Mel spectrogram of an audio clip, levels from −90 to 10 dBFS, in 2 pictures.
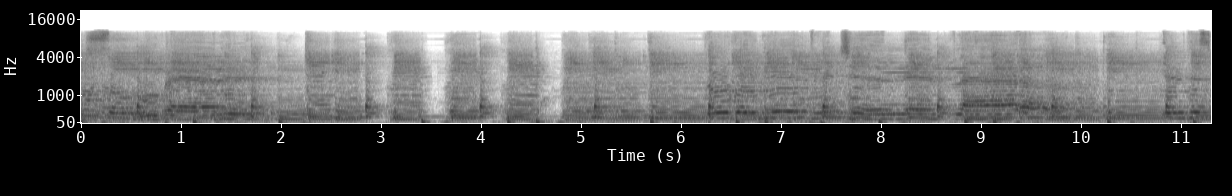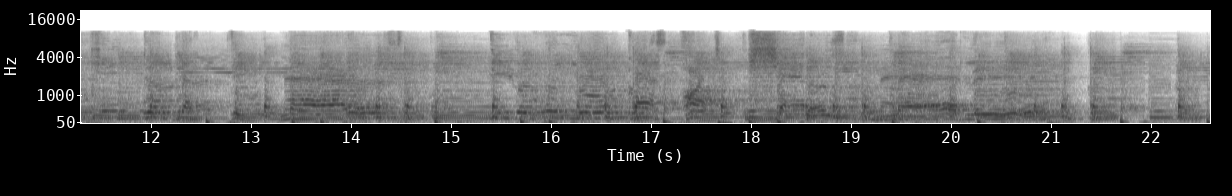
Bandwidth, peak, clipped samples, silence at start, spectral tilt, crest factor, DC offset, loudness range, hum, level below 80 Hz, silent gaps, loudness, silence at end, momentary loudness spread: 11 kHz; -4 dBFS; under 0.1%; 0 s; -4 dB/octave; 16 dB; under 0.1%; 5 LU; none; -32 dBFS; none; -19 LUFS; 0 s; 7 LU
